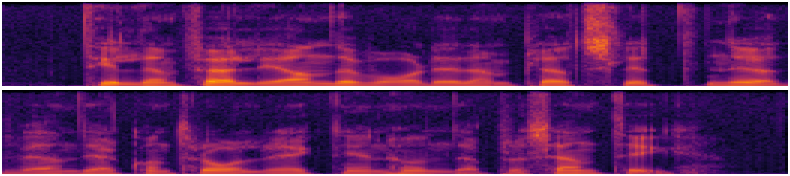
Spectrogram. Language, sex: Swedish, male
